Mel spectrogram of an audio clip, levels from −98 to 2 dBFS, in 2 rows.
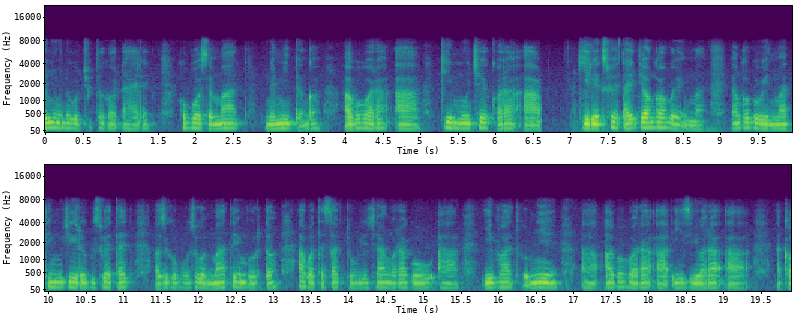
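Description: At 6.61 s the speech jumps abruptly forward with no gap, losing about 0.7 s: a skip ahead, where the jitter buffer discarded queued audio to catch up. From 6.71 to 8.19 s the speech sounds hurried at unchanged pitch, running about 11% fast. This is a jitter buffer speed-up, trimming short pitch-period pieces, roughly 0.2 s in total, to shrink the backlog.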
